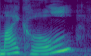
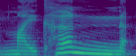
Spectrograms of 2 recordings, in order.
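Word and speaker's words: ไมเคิล: has no no sound so instead of saying michael we say my khan taiwai mai khan i would like to explain a little bit about the word my khan especially the second syllable khan as i explained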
